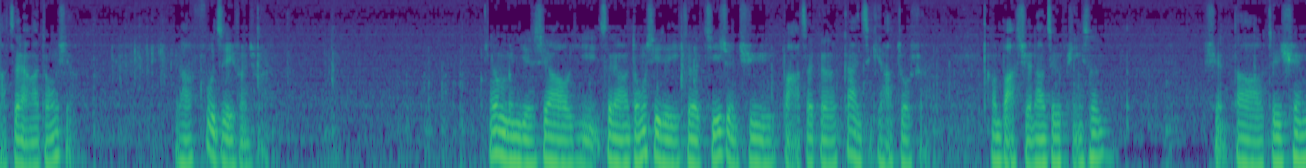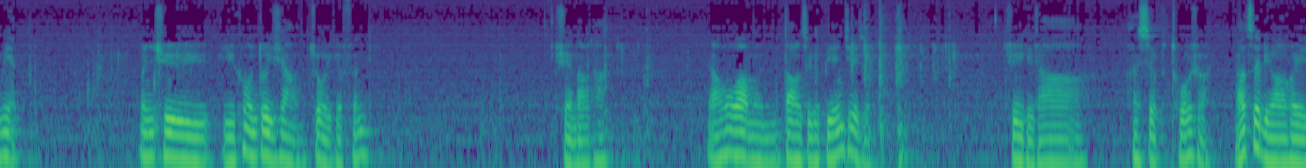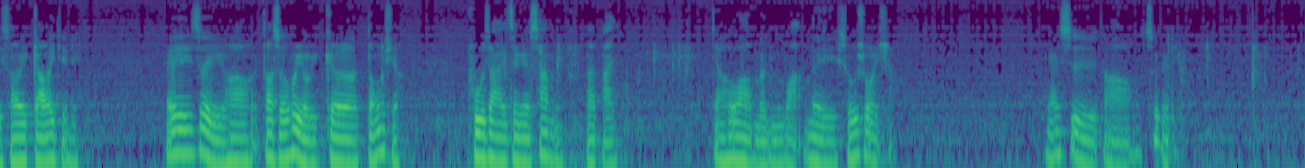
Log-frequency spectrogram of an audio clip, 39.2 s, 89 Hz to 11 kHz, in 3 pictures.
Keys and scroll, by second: 1.6 w, 6.9 F3, 14.7 alt+d, 19.4 ctrl+shift+a, 21.6-21.9 typing, 31.8 t, 32.9 r, 38.7 F3.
